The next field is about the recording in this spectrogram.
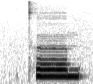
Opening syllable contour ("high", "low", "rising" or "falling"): low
